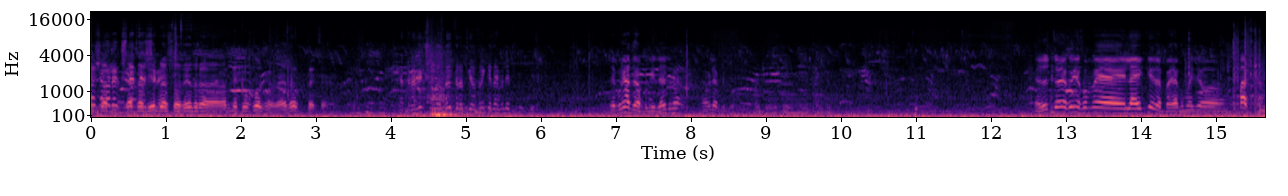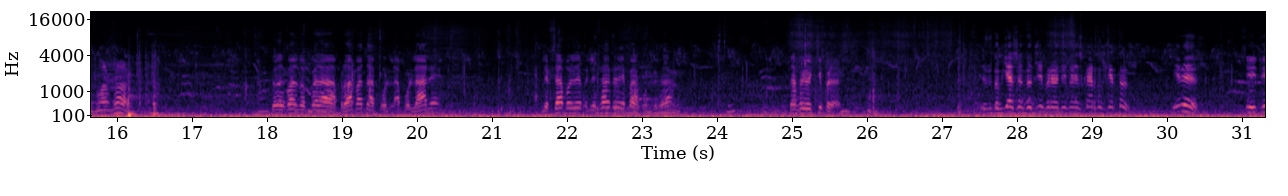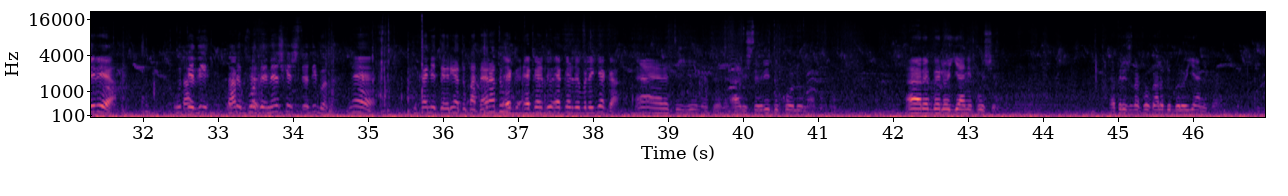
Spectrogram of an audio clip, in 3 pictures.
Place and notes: Pedios Areos, park, Athen - men playing backgammon
elderly men talking politics and playing backgammon in the shadow of a tree, on a hot spring day.
(Sony PCm D50, DPA4060)
Athina, Greece, 7 April 2016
